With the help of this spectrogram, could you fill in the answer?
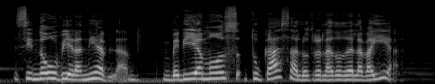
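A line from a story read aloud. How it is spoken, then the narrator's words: Plain. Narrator (Spanish): dijo Gatsby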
